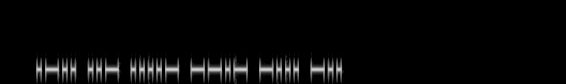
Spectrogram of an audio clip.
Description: Morse code, heard as a keyed tone, about 28 wpm, 700 Hz. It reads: LU4QBD
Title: DXCC-100 Call Signs - 6 Characters - Repeated 3x - 28wpm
